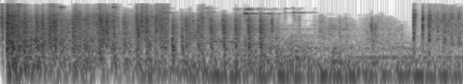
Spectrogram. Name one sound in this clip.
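Rifle gunfire cracks.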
